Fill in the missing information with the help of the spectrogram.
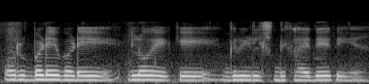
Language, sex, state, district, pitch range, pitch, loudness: Hindi, female, Haryana, Charkhi Dadri, 195-210 Hz, 200 Hz, -15 LUFS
